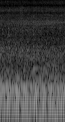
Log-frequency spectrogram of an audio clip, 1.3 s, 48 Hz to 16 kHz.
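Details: 2006 Acura TL Type-S 3.5 V6 after timing belt and tensioner work fixed a lifter-like tapping noise from the tensioner: smooth, even idle with a steady low hum and no ticking or knocking; runs quietly.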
